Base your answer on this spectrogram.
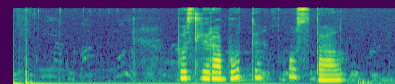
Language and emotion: Russian, sad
